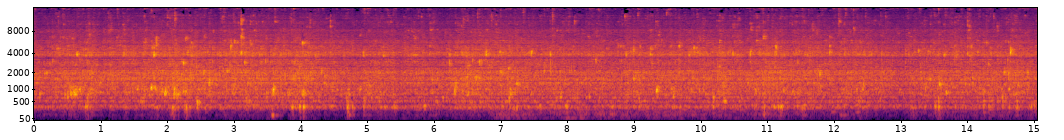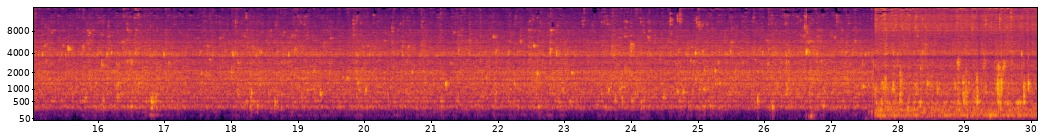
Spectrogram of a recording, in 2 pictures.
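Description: Small cascade of a stream pouring over rocks: a steady rushing splash with many small droplet ticks. A couple of seconds before the end it switches abruptly to a deeper, fuller splashing of water.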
